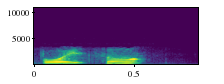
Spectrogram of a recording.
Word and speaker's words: Wurzel: His name is pronounced Wurzel, and it's a German name.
